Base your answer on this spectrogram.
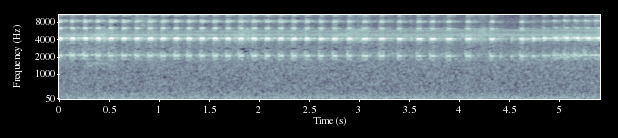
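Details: Okumikawa, Japan: a higurashi cicada close by, its bright, glassy trill broken into sharp, regular pulses about two per second, steady and loud throughout.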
